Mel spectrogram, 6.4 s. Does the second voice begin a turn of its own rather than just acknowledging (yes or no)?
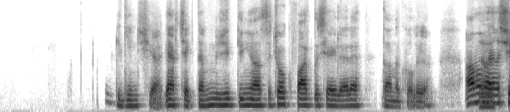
no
